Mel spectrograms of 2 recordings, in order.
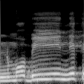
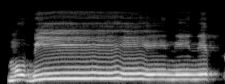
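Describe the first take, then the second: First: मुबीनिक said short as "mo-bee-nik", one "ni" missing; wrong linking. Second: मुबीनिनिक chanted slowly, very long "bee", then "ni-nik"; correct linking. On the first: Teacher warning against a misreading, मुबीनिक with the middle "ni" dropped. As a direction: drop a syllable from मुबीनिक, unstretched. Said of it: "मुबीनिक नहीं पढ़ेंगे". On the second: Teacher correcting the reading, मुबीनिनिक chanted long with both syllables. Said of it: "ऐसे पढ़ेंगे". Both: Shown as a demonstration.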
